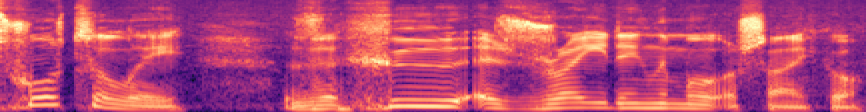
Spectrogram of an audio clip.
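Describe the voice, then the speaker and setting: The voice carries a Scottish accent. Its pitch swings very widely. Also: man. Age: 60s. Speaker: trials observer. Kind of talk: casual interview.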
